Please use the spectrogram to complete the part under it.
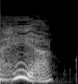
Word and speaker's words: hier: The word for here is here. Here, spelled H-I-E-R. Here. So how would you say it is here? – It is here.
